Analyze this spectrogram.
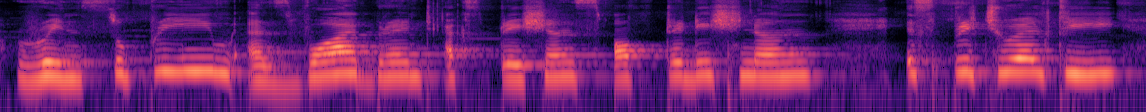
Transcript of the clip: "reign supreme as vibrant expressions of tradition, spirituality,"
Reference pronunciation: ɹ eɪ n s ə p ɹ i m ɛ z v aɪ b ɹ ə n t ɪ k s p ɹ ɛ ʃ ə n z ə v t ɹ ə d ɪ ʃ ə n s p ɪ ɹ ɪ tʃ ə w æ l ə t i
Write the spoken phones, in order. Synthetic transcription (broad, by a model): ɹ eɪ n s ə p ɹ i m ɛ z v aɪ b ɹ ə n t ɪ k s p ɹ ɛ ʃ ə n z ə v t ɹ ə d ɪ ʃ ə n s p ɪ ɹ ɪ tʃ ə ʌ l t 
